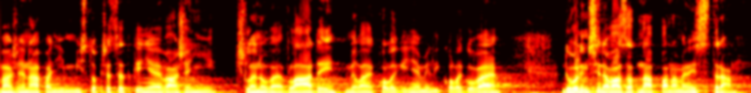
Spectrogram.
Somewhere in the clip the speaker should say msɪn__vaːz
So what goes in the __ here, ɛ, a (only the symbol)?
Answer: a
